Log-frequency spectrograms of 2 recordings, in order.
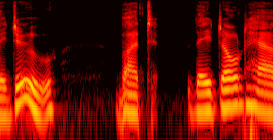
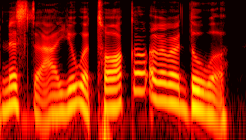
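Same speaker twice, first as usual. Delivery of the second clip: put-on New York Brooklyn accent; 3 semitones higher, 5 dB louder than usual. Quoting a woman's funny line from an old movie, in a brooklyn accent. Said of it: "she had this Brooklyn accent".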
